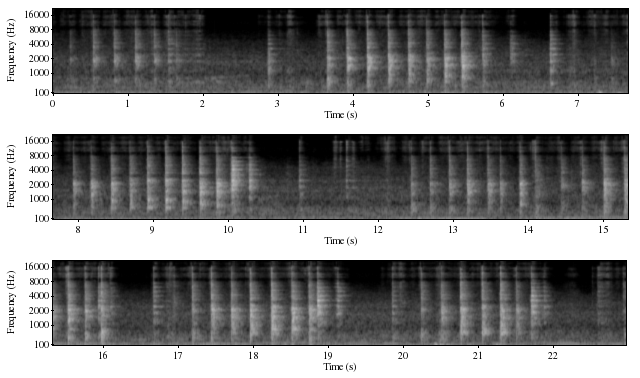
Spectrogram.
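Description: A knife cuts through a moist cake in its tray, repeated bursts of quick scraping and tapping strokes against the pan, close and fairly quiet, with pauses between the runs of cuts.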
